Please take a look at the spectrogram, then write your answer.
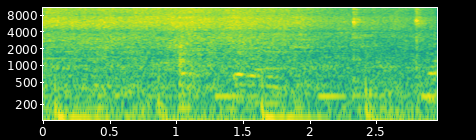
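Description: Spice paste loosened with water hits a hot frying pan, giving a loud steady sizzle with a couple of small sharp clicks near the end.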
